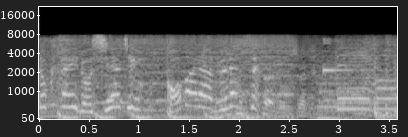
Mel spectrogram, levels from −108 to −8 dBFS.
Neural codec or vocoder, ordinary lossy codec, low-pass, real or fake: none; Opus, 16 kbps; 7.2 kHz; real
